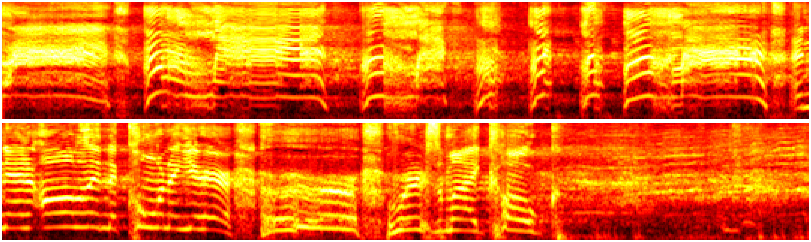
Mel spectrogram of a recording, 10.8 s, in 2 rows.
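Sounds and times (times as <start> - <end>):
voice imitating babies crying: 0.0 - 5.6, 7.1 - 8.2
laughter: 1.1 - 5.2, 9.1 - 10.7
speech: 6.6 - 9.2.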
